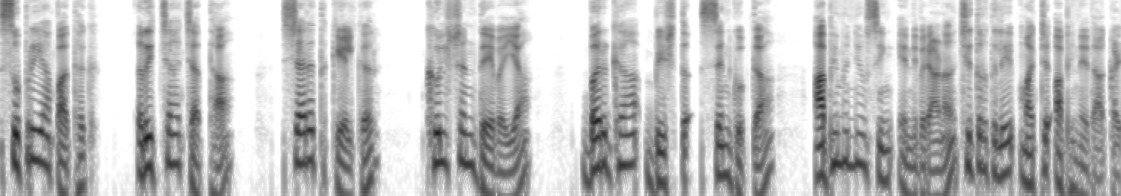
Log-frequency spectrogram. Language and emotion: Malayalam, neutral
